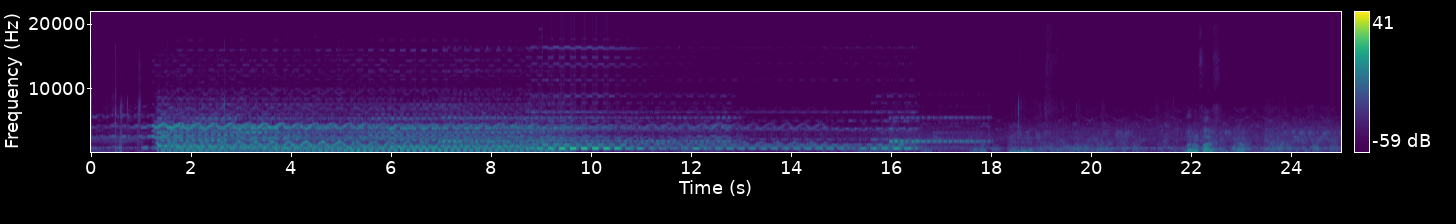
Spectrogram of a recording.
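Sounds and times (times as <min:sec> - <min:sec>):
loud pulsed beeps: 0:00.0 - 0:18.1
warbling siren: 0:00.0 - 0:18.2, 0:18.9 - 0:23.6
steady alarm tones: 0:00.0 - 0:18.3, 0:19.0 - 0:25.0.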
